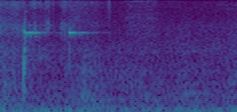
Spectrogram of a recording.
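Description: Two light metallic clinks, about half a second apart, each with a brief high ring, as the metal rear-main-seal driver tool is set down on the metal workbench.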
